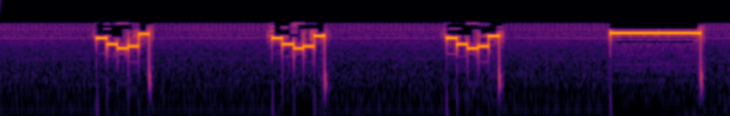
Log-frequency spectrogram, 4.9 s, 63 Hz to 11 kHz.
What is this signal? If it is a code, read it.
Five-tone selective call (ZVEI), heard as quick runs of five tones, tones of about 70 ms. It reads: 85340 85349 85349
